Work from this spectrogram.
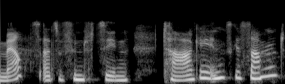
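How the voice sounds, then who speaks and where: A woman with a somewhat breathy, fairly high voice and lively intonation speaks at a very slow pace, the sound dry and close with no echo and the background quiet. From Swabia, southern Germany. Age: 20s. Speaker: travel agency consultant. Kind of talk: interview about travel.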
